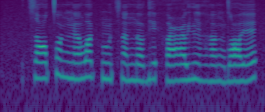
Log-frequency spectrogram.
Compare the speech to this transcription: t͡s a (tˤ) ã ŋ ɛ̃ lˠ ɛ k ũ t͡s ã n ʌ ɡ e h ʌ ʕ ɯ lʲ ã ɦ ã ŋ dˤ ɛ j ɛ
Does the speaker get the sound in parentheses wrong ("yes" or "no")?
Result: no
